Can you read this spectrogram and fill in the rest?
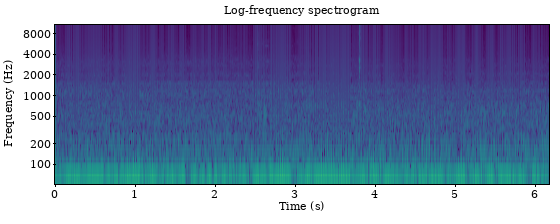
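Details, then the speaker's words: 2005 Mitsubishi Colt after front right wheel bearing replacement, road test at 80 km/h with window closed: smooth road rumble with no growl or hum, and no ABS light; the earlier bearing noise has largely disappeared. "a 80 km aucun bruit fermez la fenêtre à bas le bruit a largement disparu"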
